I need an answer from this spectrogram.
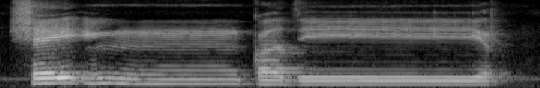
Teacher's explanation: ആ നൂനിനെ വെളിവാക്കാതെ മറച്ചു വെച്ച് മണിപ്പിച്ച് കൊണ്ട് ഓതണം.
